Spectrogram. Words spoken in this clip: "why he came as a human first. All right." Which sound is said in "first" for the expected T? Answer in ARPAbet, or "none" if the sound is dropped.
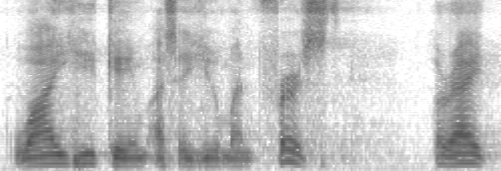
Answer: T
